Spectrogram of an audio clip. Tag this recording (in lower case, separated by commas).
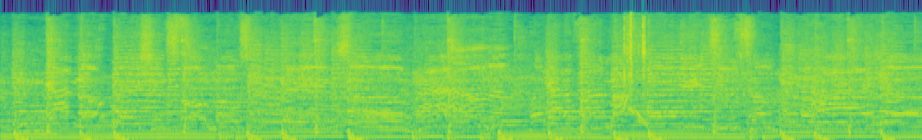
music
